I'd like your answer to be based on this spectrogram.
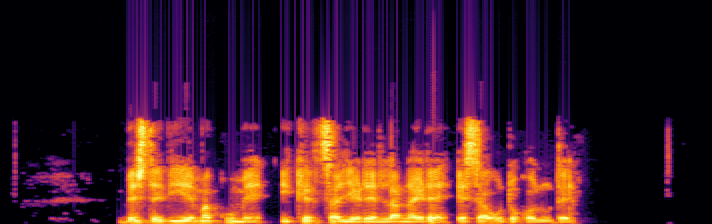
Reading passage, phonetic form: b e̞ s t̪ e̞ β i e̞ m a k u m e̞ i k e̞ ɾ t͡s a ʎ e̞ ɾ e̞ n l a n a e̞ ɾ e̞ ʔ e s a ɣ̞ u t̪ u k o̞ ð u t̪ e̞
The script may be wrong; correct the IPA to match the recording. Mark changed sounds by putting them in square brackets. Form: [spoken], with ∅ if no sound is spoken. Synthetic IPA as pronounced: b e̞ s t̪ e̞ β i e̞ m a k u m e̞ i k e̞ ɾ t͡s a ʎ e̞ ɾ e̞ n l a n a e̞ ɾ e̞ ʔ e s a ɣ̞ u t̪ u k o̞ ð u t̪ e̞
